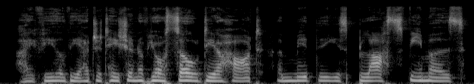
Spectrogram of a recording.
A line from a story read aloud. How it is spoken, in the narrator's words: whispered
